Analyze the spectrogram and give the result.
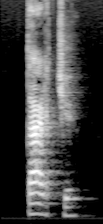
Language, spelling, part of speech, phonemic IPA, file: Dutch, taartje, noun, /ˈtarcə/, Nl-taartje.ogg
- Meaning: diminutive of taart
